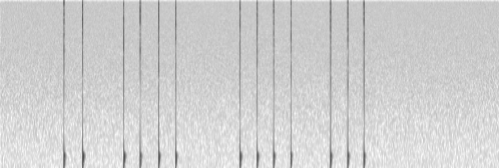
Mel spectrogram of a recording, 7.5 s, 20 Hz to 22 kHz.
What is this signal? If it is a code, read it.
Tap code, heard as knocks on a wall, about 4 knocks a second. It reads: IS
